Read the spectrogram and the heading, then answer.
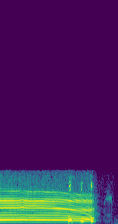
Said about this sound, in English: That's a that's cow. Not a horse.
